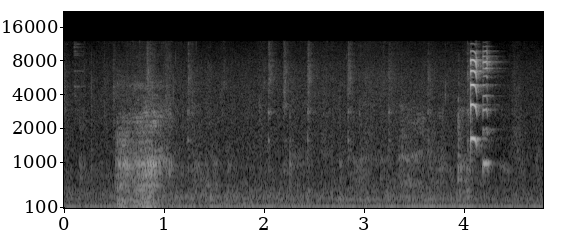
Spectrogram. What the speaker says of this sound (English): She's figured out how to make it squeak.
